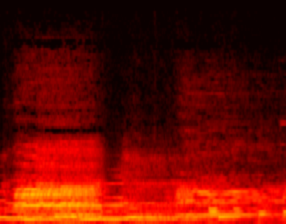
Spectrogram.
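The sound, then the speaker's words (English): Village goats bleat in a run of wavering, nasal cries that overlap one another, fairly loud, with no one speaking, as the village goat herder comes to get them to take them up the mountain. “Every morning, Peter came to the village to get the goats.”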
